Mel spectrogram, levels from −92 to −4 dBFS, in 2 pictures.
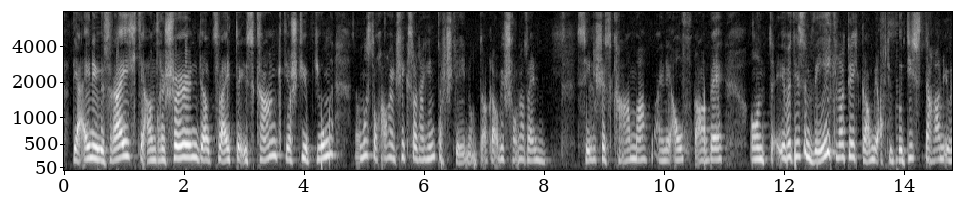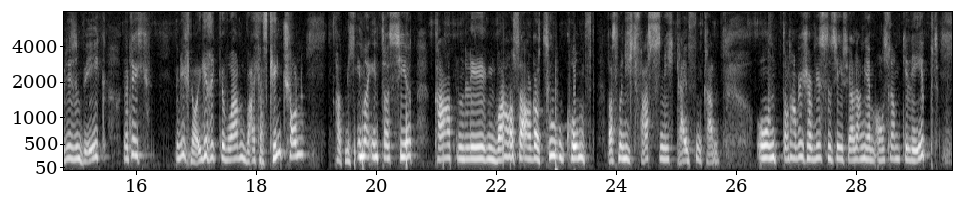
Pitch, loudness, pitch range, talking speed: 225 Hz, -19 LUFS, 200-245 Hz, 170 wpm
